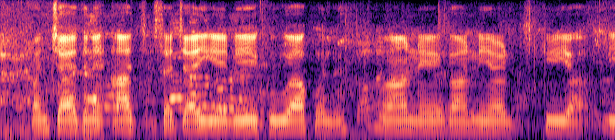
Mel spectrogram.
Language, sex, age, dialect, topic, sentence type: Hindi, male, 25-30, Kanauji Braj Bhasha, agriculture, statement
